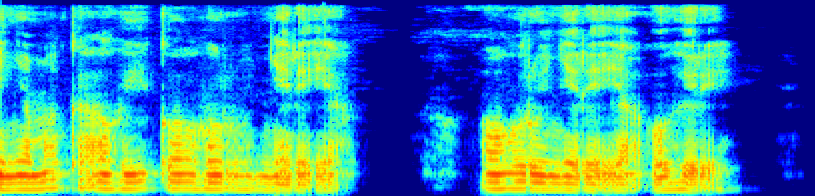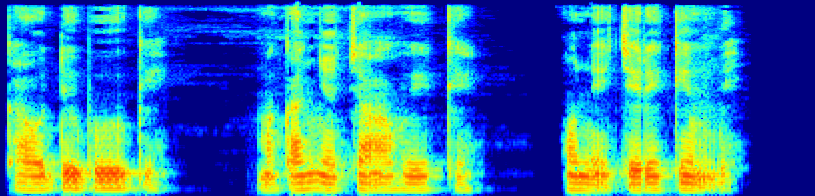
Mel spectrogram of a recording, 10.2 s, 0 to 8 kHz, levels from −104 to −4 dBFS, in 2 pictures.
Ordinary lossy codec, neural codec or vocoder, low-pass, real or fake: AAC, 48 kbps; none; 7.2 kHz; real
